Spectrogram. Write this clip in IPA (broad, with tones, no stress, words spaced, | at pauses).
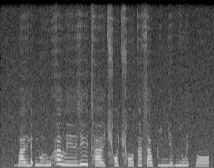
ba˨ɪ̯jɛ˦ʔɲo˦˨lu˦ ha˦˨ʊ̯le˨ɪ̯ze˦˨ɪ̯ tʰa˨ɪ̯t͡ɕʰɔ˦˨t͡ɕʰɔ˦tã˦˨ sʰa˦˨ʊ̯pi˨ɲe˦ bĩ˦wɪ˦ʔ pɔ˨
